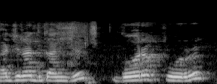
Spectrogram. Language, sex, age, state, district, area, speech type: Sindhi, female, 45-60, Uttar Pradesh, Lucknow, urban, spontaneous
